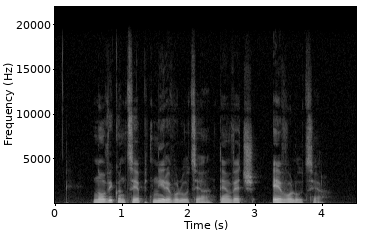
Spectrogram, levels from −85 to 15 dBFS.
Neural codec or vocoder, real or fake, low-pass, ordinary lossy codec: none; real; 19.8 kHz; none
